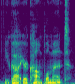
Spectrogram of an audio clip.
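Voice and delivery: soft, near-whispered mumble; mumbling. A narrator's reading. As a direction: say it low, embarrassed. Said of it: "he mumbles".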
